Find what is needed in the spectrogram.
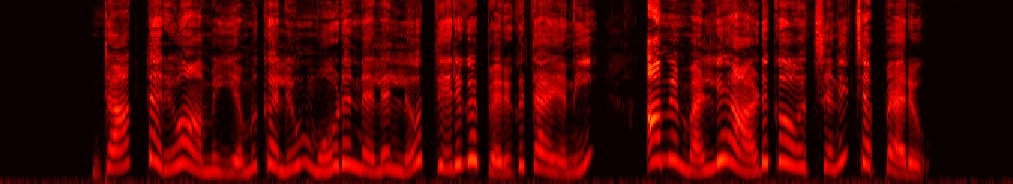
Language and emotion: Telugu, happy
